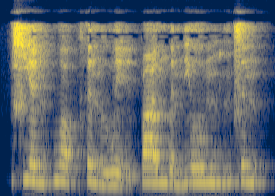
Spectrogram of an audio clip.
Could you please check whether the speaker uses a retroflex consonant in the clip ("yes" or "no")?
no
